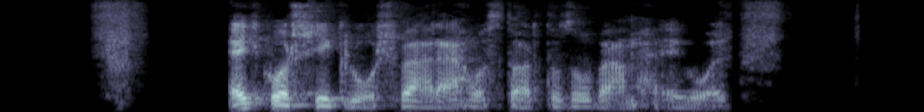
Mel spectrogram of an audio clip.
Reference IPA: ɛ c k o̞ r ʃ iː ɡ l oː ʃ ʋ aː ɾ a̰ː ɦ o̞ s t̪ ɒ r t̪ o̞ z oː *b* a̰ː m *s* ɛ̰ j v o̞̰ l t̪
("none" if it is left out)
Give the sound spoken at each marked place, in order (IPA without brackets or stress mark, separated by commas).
v, h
